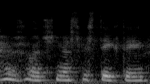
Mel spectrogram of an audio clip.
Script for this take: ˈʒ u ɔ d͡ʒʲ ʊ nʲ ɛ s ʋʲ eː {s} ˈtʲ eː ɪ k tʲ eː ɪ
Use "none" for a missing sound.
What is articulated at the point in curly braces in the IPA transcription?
s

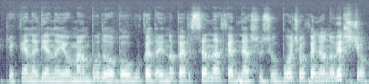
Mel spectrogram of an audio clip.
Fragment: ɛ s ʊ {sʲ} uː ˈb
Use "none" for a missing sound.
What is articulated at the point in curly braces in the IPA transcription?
sʲ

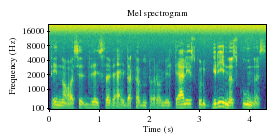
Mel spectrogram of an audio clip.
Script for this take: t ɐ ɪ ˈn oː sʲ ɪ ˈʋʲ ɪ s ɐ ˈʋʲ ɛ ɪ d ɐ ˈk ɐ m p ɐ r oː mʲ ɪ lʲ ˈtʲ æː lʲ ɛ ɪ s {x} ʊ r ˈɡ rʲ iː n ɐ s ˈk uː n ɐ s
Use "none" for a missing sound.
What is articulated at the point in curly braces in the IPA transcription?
k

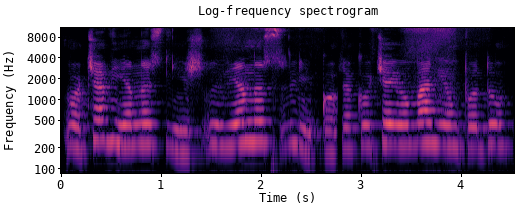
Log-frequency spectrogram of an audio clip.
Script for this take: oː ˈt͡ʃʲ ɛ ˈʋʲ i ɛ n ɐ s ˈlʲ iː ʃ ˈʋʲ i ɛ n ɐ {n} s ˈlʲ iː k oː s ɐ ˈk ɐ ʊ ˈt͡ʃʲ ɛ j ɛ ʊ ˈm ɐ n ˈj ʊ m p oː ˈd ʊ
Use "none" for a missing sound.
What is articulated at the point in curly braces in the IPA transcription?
none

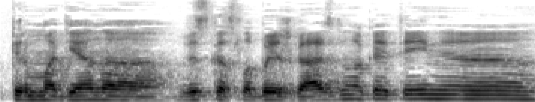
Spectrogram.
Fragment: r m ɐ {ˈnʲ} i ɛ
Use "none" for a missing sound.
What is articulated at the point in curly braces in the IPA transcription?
dʲ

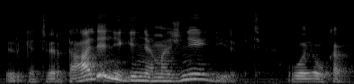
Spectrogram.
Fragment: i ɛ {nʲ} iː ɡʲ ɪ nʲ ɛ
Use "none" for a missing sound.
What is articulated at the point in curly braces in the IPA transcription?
nʲ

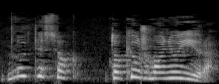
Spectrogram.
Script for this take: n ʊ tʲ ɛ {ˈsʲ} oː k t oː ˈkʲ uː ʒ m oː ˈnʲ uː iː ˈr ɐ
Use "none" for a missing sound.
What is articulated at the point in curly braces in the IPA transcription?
sʲ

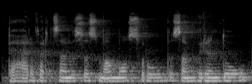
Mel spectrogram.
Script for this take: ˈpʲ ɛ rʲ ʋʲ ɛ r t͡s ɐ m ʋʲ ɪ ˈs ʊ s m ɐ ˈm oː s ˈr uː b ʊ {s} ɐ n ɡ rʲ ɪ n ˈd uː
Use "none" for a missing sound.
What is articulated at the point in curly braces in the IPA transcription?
s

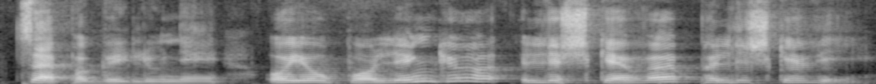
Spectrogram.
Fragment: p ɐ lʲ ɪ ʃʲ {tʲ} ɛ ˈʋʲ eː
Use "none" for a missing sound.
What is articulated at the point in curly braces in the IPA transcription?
kʲ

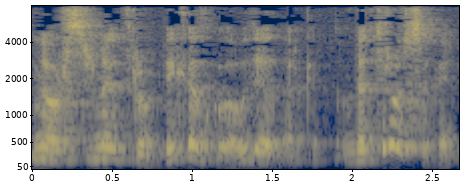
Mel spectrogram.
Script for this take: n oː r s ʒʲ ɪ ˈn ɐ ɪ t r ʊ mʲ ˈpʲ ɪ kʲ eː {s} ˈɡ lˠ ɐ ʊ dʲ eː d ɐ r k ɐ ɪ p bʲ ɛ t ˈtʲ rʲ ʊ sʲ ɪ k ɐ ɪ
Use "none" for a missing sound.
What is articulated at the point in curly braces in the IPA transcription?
s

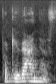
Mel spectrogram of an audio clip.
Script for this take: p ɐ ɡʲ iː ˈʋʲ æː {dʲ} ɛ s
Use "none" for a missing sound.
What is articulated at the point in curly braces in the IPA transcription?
nʲ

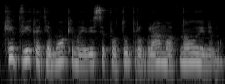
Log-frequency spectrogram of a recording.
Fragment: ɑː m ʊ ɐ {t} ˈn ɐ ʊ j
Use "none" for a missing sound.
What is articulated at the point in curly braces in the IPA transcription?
t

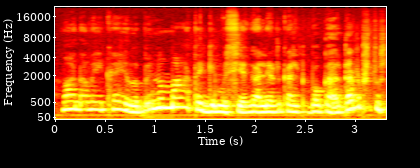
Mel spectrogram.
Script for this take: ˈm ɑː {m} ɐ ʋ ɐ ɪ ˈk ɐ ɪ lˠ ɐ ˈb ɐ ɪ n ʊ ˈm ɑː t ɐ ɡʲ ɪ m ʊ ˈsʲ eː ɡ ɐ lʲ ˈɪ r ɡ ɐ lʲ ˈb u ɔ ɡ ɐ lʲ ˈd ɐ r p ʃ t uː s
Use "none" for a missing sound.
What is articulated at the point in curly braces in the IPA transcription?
n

